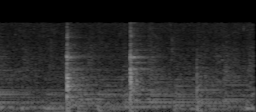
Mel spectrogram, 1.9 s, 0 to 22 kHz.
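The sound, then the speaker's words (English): Food sizzles steadily in hot oil while a utensil stirs it, with sharp scraping clicks against the pan about every half second over the constant hiss. No voices. “These are going to cook 30 seconds to 1 minute. We're just going to continue to stir them in the oil.”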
